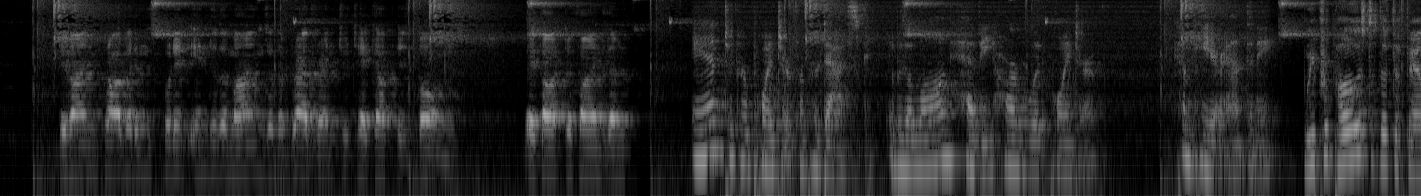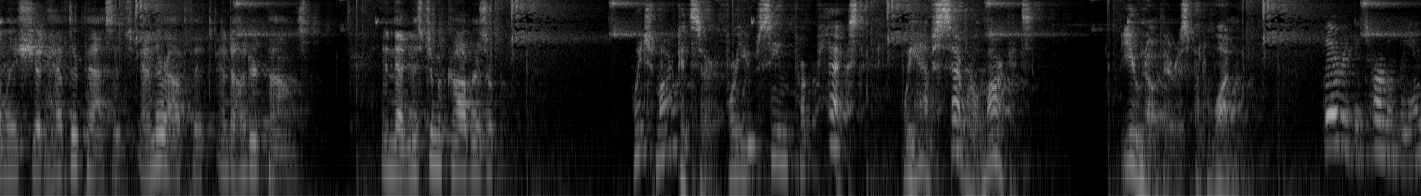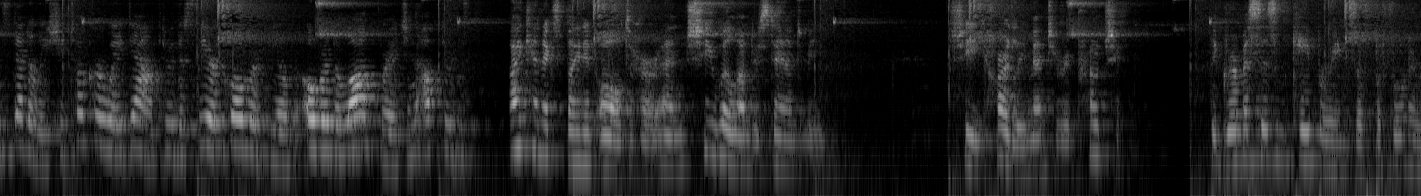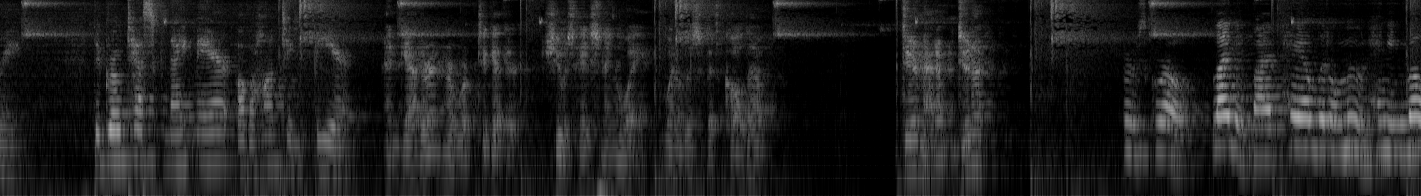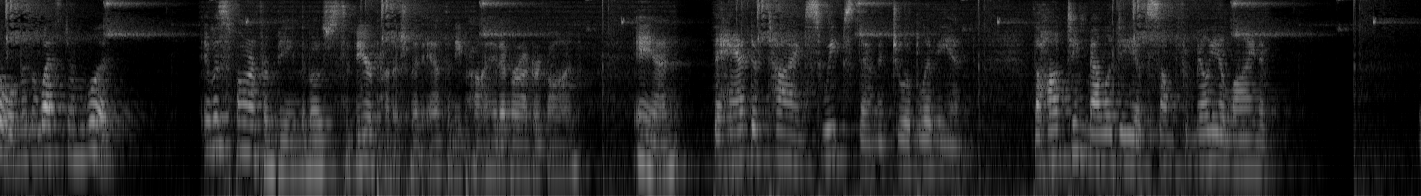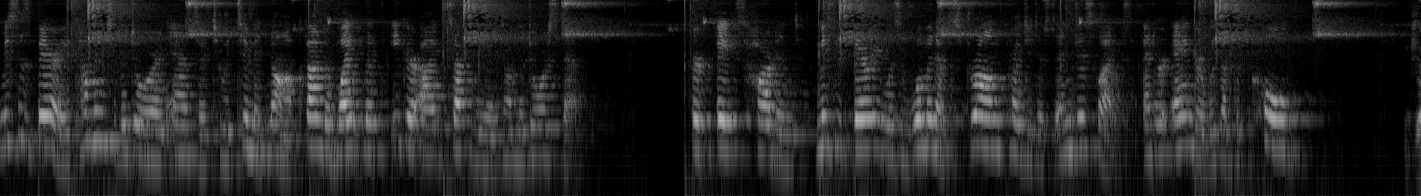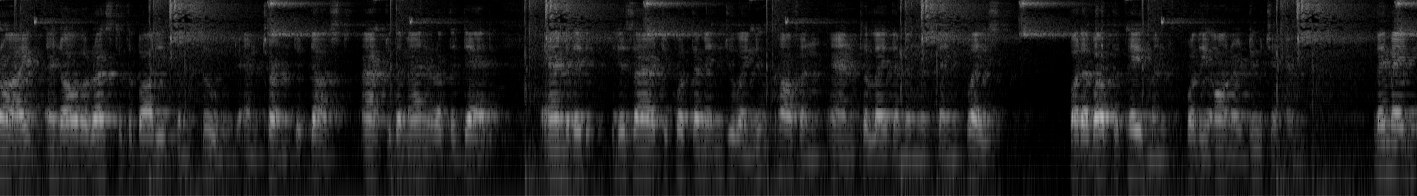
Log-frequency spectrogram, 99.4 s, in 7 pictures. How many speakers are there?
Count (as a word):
eight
